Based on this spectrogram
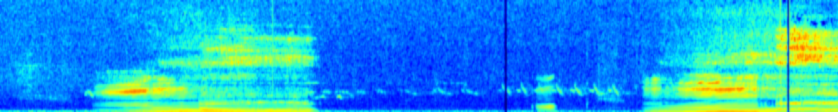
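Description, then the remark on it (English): Two long, loud cow moos, each drawn out for a couple of seconds with a rising, droning pitch, separated by a quieter pause with faint background noise. “Yep. Cow.”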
